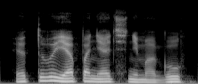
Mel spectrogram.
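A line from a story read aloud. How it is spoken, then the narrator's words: Gloomy. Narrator (Russian): мрачно произнес Карл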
